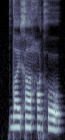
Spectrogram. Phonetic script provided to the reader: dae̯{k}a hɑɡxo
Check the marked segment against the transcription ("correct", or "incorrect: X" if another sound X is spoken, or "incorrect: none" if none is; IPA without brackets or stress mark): incorrect: x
